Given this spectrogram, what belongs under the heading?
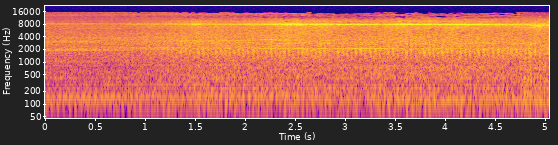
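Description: A Black Hawk helicopter in the video game ArmA 2 DayZ, its rotor and engine making a steady, loud, continuous thrumming drone throughout with no voices.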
